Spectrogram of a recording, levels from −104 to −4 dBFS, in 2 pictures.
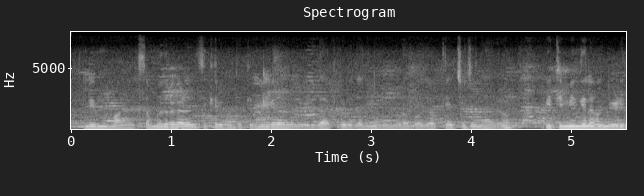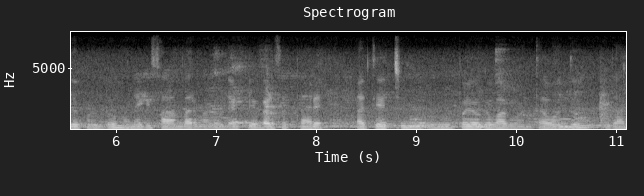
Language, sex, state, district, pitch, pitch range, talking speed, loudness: Kannada, male, Karnataka, Chamarajanagar, 135 Hz, 130-140 Hz, 120 wpm, -29 LUFS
